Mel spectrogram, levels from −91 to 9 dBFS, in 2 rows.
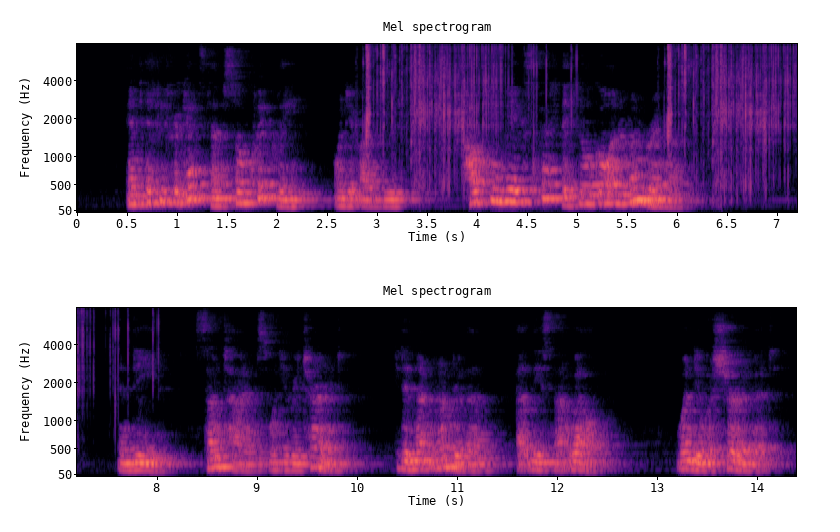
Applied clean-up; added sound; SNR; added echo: none; Crushing; 17 dB; reverberation time 0.9 s.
